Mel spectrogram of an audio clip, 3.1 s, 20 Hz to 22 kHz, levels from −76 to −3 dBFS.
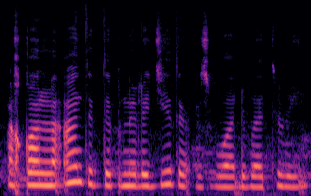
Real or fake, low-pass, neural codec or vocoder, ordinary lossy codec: fake; none; codec, 44.1 kHz, 7.8 kbps, Pupu-Codec; none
